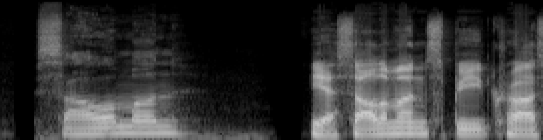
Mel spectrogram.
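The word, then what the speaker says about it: Salomon: Well, how do you pronounce it? What kind of shoe is it? It's a Solomon.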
